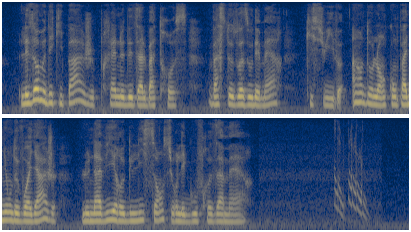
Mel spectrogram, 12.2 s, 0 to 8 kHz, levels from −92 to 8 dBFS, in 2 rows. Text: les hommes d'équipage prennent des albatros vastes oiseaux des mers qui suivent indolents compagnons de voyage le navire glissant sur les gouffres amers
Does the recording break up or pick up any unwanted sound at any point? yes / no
yes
